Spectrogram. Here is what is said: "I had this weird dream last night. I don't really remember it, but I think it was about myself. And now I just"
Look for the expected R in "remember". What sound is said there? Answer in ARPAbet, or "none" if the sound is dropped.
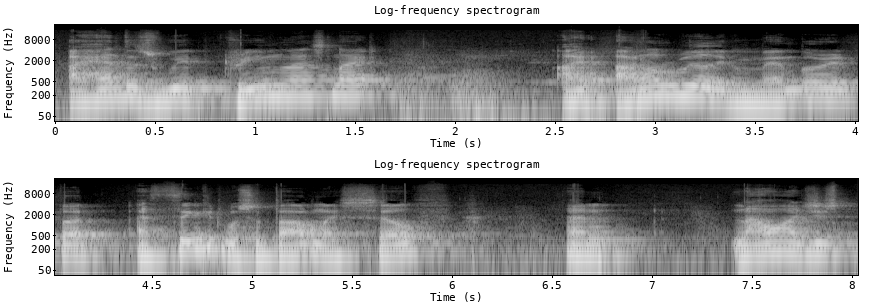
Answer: R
